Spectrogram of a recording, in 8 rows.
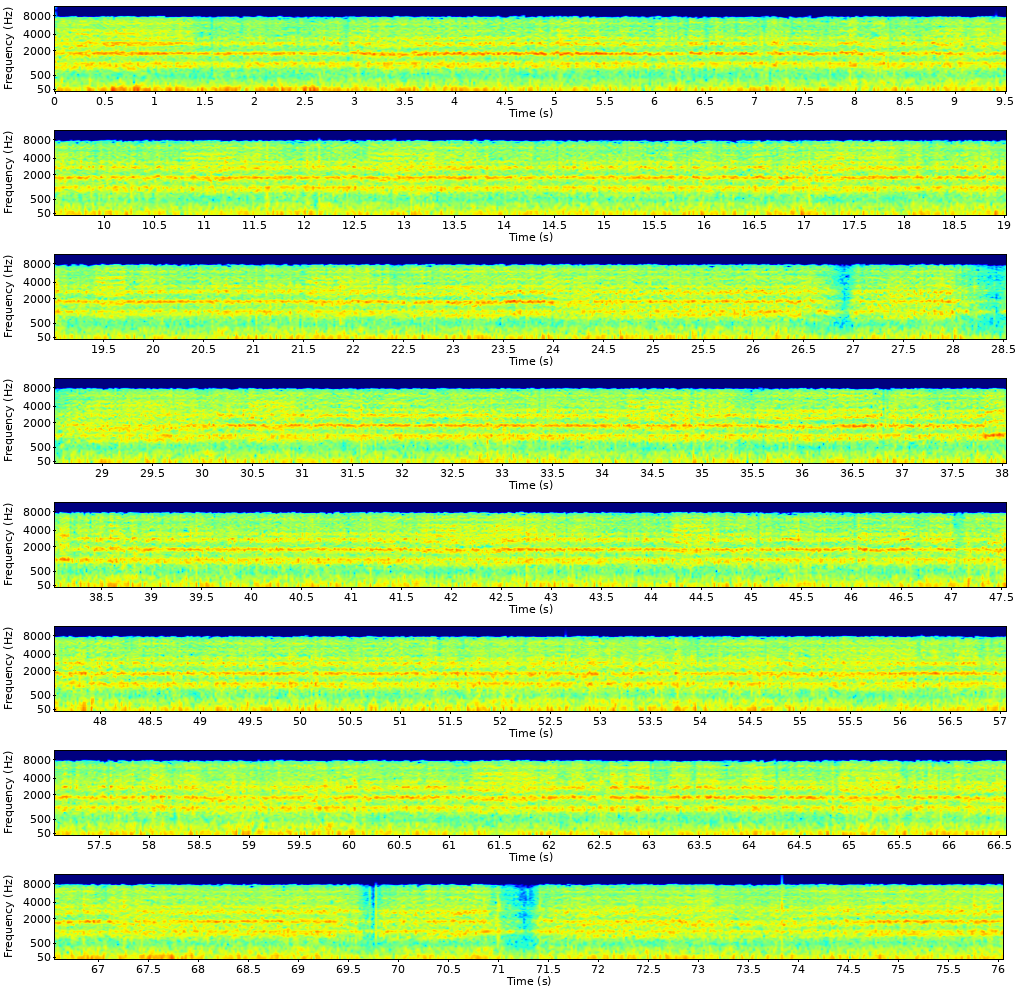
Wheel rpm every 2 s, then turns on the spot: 230, 230, 230, 230, 230, 230, 230, 230, 230, 230, 230, 220, 200, 140, 160, 230, 230, 220, 230, 240, 230, 220, 230, 230, 230, 230, 230, 220, 230, 230, 230, 230, 230, 220, 170, 120, 190, 220.
68-70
